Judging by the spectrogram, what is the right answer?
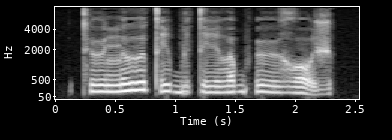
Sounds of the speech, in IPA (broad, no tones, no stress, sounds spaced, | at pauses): tʰ ʉ n ɯː tʼ i b i t iː ð ə b ʔ ʉː ɣ o ʒ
